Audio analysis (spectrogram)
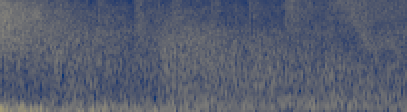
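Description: The cruiser Boise fires armor-piercing shells in World of Warships, giving a deep artillery boom that opens the moment and rolls into a low, rumbling tail.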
